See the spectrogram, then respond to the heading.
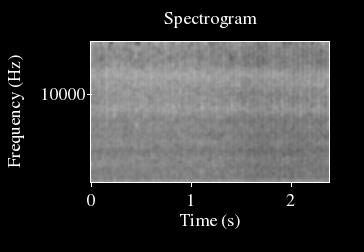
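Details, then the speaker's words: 1915 Ford Model T Roadster four-cylinder, hand-cranked, warming up, throttle eased back: steady even low putter at idle, no knocks or misses; runs smoothly, normal idle. "I'll reset to the return the throttle back just a tad, but as you can see, it runs pretty smooth."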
